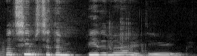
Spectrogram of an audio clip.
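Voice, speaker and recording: An actress playing a patient, good-humored wife with a teasing, exclamatory manner in a 1940s-style radio comedy. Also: female voice, very high-pitched, expressive, fairly quick, music in the background.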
